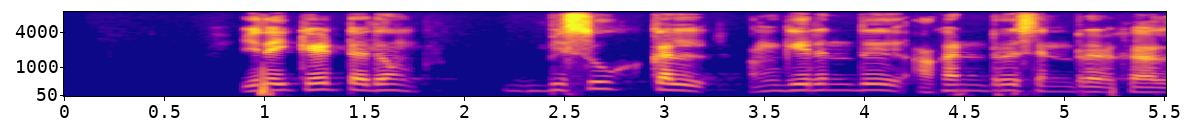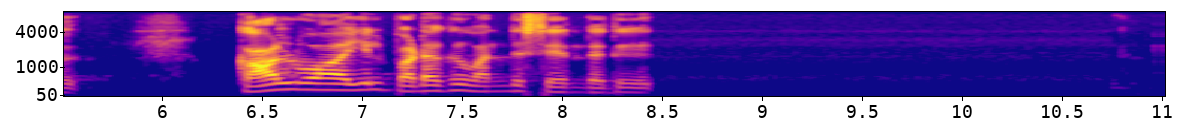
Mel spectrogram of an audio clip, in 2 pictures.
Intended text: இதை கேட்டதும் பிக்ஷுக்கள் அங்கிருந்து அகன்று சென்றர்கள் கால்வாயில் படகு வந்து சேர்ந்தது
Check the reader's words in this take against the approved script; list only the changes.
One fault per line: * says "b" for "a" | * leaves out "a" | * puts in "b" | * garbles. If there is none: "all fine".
all fine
